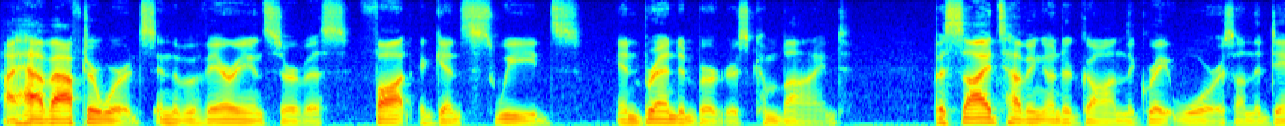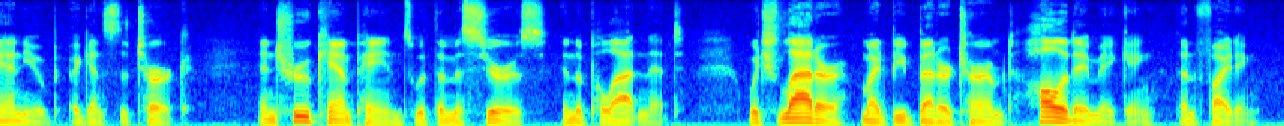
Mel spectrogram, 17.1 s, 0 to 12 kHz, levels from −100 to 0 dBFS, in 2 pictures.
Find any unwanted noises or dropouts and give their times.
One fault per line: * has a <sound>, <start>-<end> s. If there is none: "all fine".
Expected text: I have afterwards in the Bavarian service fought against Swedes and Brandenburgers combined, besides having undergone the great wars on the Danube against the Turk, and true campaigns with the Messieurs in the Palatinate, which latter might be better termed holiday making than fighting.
all fine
